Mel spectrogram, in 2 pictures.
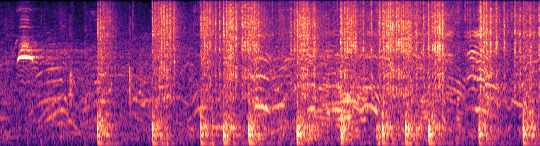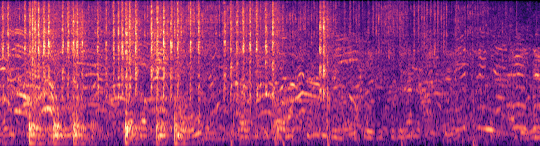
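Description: Overlapping voices of spectators and players calling out around a grass football pitch, with frequent short knocks mixed in.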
